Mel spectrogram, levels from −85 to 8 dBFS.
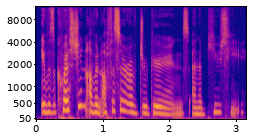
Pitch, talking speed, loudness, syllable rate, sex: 235 Hz, 230 wpm, -18 LUFS, 5.8 syllables/s, female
